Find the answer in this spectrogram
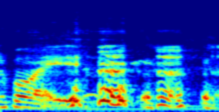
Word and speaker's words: Haughey: Yeah, the last name was, remember to pronounce it Haughey.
